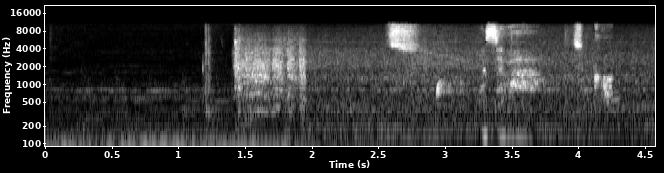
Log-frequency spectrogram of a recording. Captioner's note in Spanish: Ruido de motor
